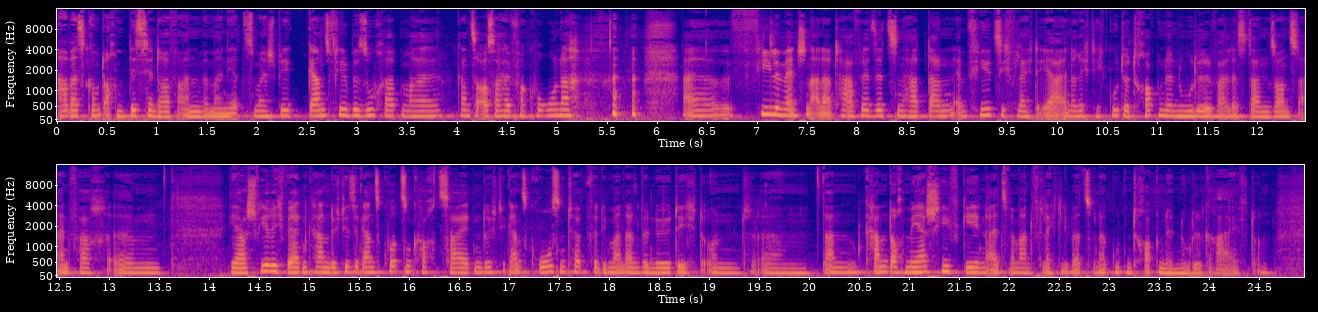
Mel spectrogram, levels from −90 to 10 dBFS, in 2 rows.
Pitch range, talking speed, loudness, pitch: 145-180 Hz, 195 wpm, -24 LUFS, 170 Hz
